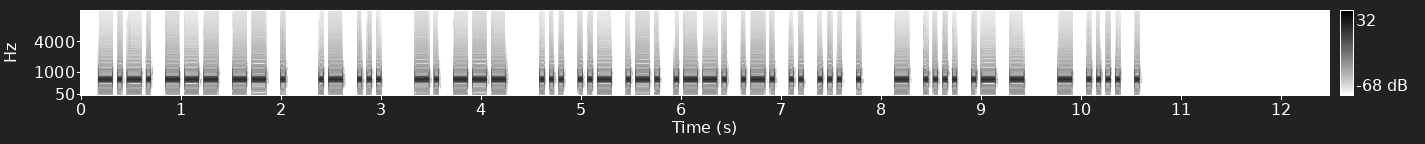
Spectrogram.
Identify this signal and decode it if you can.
Morse code, heard as a keyed tone, about 25 wpm, 700 Hz. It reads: COME AS NO SURPRISE THAT THE
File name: Sets of 9 Words - 25wpm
